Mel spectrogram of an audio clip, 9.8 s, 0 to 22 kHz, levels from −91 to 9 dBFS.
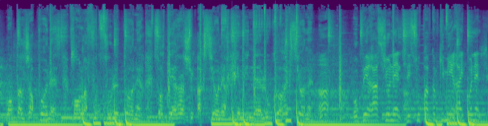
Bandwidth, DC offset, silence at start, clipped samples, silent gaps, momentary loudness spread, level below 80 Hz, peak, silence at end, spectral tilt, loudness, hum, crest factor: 19.5 kHz; under 0.1%; 0 s; under 0.1%; none; 4 LU; -12 dBFS; 0 dBFS; 0 s; -4.5 dB/octave; -12 LUFS; none; 10 dB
